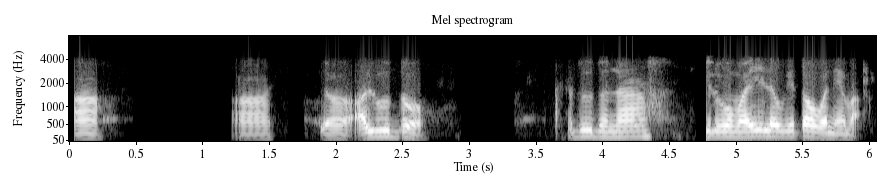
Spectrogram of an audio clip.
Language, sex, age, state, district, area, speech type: Manipuri, male, 18-30, Manipur, Kangpokpi, urban, conversation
